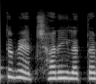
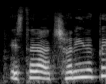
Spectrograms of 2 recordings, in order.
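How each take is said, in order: First: Pointed question, pitch rising onto تمہیں; stress on تمہیں. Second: Said in the usual way. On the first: A narrator's reading. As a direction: raise the pitch on تمہیں to contrast it. Stresses the personal half of question.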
